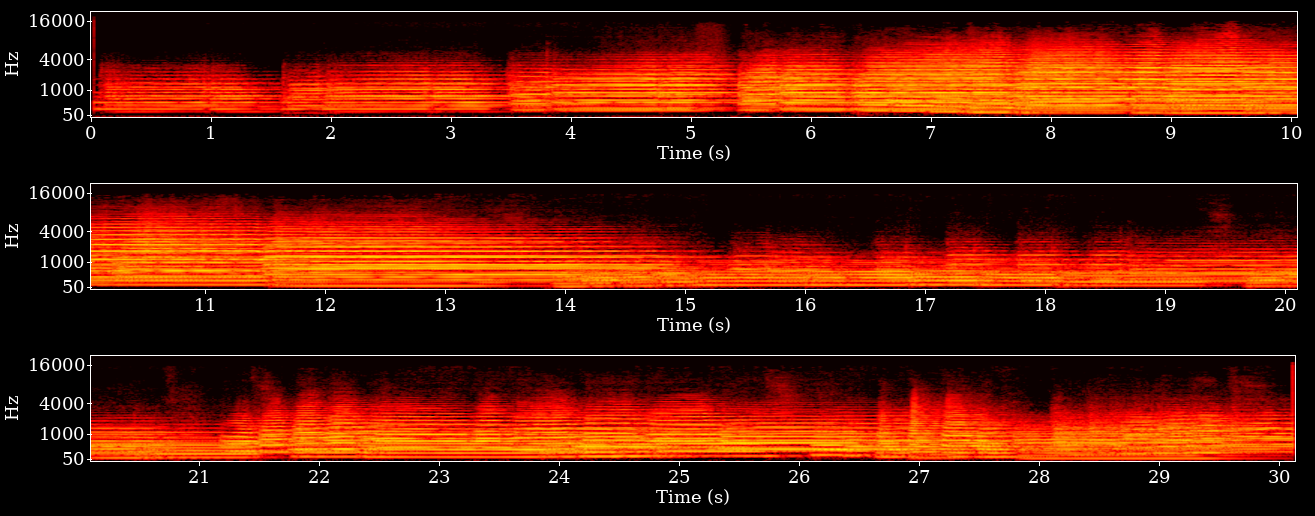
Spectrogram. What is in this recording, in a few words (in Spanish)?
Zamba Gaucha; Suite Americana IV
